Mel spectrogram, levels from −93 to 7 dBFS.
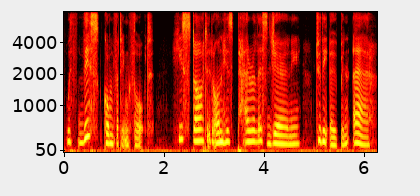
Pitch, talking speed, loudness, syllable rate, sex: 205 Hz, 135 wpm, -18 LUFS, 4.1 syllables/s, female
